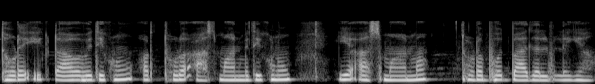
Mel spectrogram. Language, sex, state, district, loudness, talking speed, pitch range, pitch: Garhwali, female, Uttarakhand, Tehri Garhwal, -16 LUFS, 180 wpm, 200-225 Hz, 210 Hz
